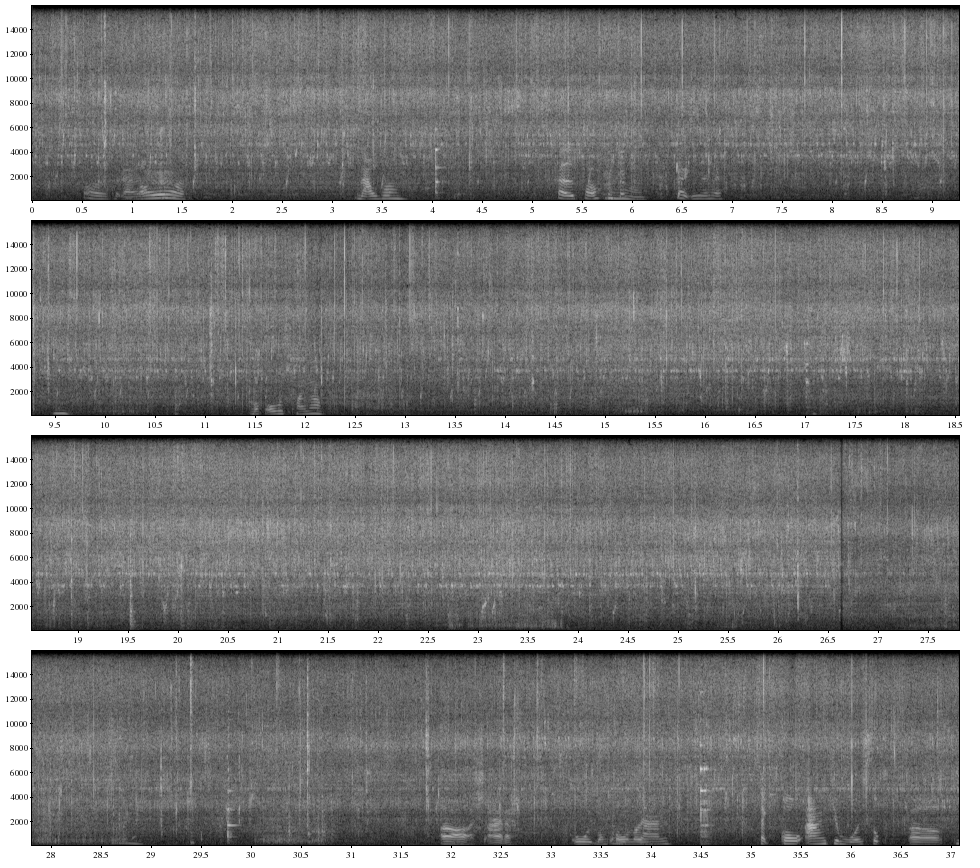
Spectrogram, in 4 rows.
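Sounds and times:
meat sizzling on a grill pan: 0.0 - 37.0
slurping soup: 14.4 - 16.4, 22.6 - 24.0, 27.1 - 31.1.

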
